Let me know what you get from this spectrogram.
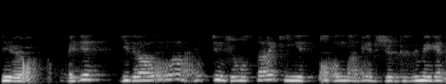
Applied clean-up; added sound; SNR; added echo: neural mask model DeepFilterNet 3.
